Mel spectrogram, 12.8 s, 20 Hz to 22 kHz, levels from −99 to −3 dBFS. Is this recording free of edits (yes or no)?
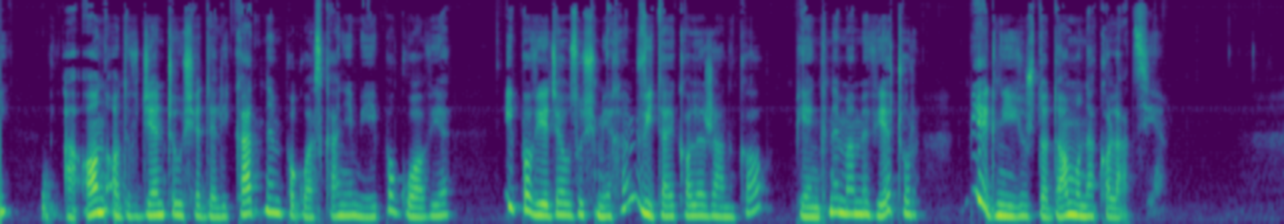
yes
